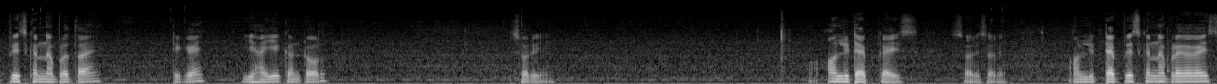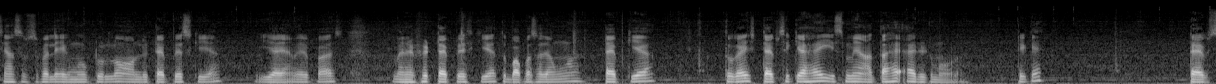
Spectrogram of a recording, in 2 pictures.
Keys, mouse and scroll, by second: 2.3 ctrl+Tab, 3.2 ctrl+Tab, 5.3 shift+Tab, 6.5 ctrl+Tab, 7.3 ctrl+Tab, 7.8 Tab, 8.8 ctrl+Tab, 9.9 click, 10.8 ctrl+z, 12.8-16.8 drag, 16.8 Tab, 17.9 Tab.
